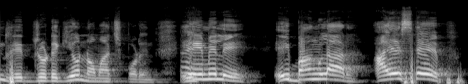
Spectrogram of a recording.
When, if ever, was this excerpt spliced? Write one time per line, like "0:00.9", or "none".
0:01.9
